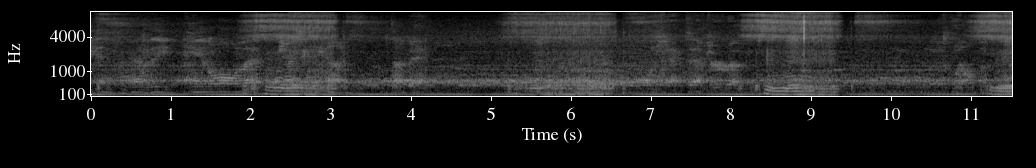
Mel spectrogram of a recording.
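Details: Sleeping puppy snoring: soft, rasping snores repeating irregularly under a steady hum and faint music, ordinary snoring.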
